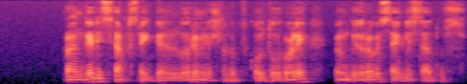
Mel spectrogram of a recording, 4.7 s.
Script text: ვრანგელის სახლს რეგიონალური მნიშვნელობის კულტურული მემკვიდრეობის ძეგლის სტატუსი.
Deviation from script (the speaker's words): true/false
false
